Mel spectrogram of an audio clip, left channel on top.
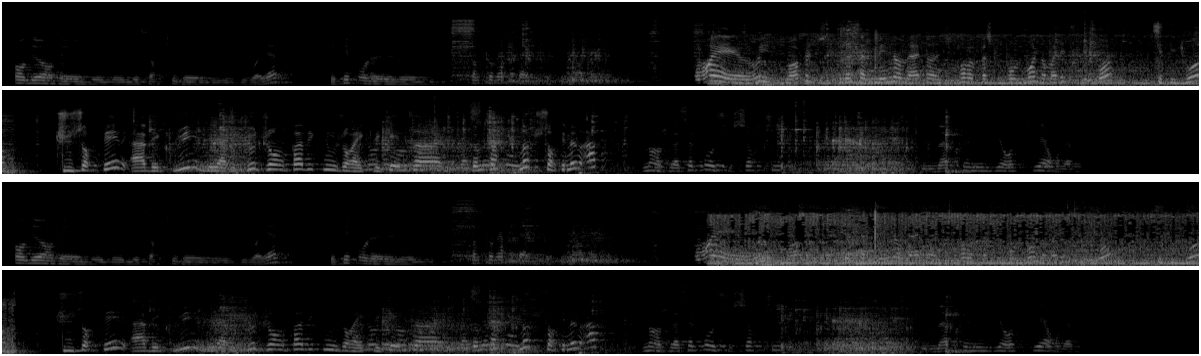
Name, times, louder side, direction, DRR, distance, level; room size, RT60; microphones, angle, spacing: voice 1, 0.1-2.8 3.2-6.0 15.5-17.6 18.4-19.8 20.3-22.7, left 1 dB, 10° left, 6 dB, 1.1 m, -54 dB
sound 1, 4.5-6.6 6.9-7.5 7.7-8.9 10.2-12.4 12.6-12.7 13.0-13.1 13.3-15.0 15.4-18.5 19.6-21.6, left 2 dB, 45° left, 2.2 m, -49 dB
voice 2, 6.9-11.1 11.5-12.0 12.5-15.6 15.8-17.9, left 5 dB, 70° left, 13 dB, 0.6 m, -42 dB
sound 2, 7.0-12.1, right 4 dB, 85° right, 0.6 m, -42 dB
15.0 x 9.1 x 5.6 m, 0.67 s
head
